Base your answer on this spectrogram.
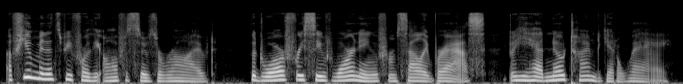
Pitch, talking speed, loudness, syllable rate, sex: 175 Hz, 195 wpm, -17 LUFS, 5.7 syllables/s, female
